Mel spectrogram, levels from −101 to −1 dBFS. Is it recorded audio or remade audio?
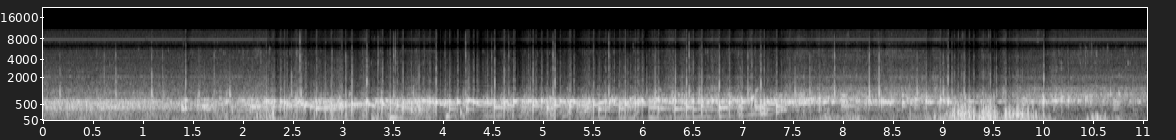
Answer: recorded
